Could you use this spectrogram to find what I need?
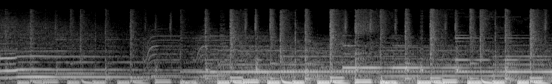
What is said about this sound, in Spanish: Soy enemigo del pastor, pues con sigilo le engaño y me llevo de su rebaño una oveja, la mejor. ¿Quién soy? El lobo.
